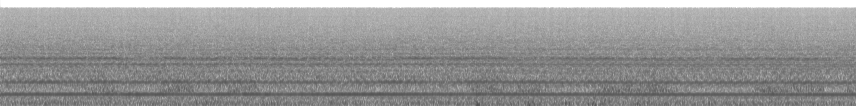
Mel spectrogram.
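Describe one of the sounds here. A racing car engine drones steadily at high speed.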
